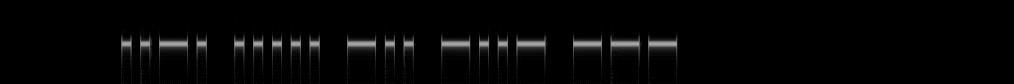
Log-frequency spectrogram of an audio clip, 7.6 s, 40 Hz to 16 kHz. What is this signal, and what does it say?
Morse code, heard as a keyed tone, about 17 wpm, 700 Hz. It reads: F5DXO
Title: DXCC-100 Call Signs - 5 Characters - Repeated 3x - 17wpm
